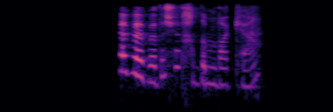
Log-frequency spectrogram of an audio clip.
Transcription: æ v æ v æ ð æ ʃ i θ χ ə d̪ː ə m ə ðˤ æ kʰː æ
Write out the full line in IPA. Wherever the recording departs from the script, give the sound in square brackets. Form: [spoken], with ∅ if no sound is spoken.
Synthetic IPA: æ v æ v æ ð æ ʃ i θ χ ə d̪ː ə m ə ðˤ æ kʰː æ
